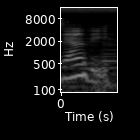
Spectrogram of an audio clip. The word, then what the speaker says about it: Xavi: little boy, he did not know how to pronounce his name. His name is Xavi, X-A-V-I, Xavi.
